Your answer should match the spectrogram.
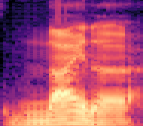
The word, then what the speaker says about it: niner: And finally, why in the NATO phonetic alphabet do you pronounce the number 9 as niner rather than saying just 9? – So that's to avoid confusion with saying 5.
